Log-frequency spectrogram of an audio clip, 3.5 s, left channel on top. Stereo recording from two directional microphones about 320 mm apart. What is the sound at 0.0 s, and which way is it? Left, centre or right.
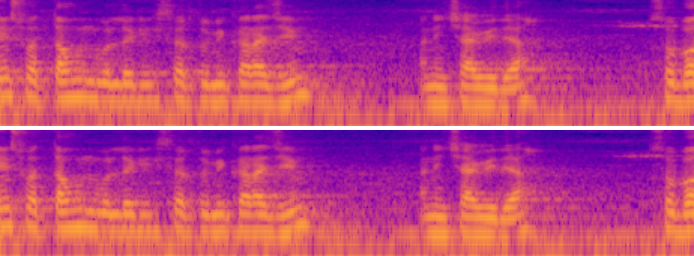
A man's voice, centre.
